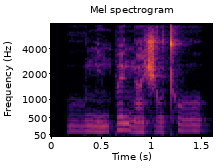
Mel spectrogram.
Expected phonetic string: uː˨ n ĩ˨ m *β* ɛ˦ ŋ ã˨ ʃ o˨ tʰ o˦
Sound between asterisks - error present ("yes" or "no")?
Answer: yes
